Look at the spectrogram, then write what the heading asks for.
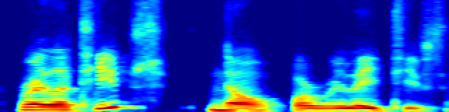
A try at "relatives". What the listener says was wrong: It's just that the stress was in a different part. But yes, if you have the stress in this A, it's correct. Or sorry, in this E at the beginning. Relatives, right? Relatives. It's correct.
